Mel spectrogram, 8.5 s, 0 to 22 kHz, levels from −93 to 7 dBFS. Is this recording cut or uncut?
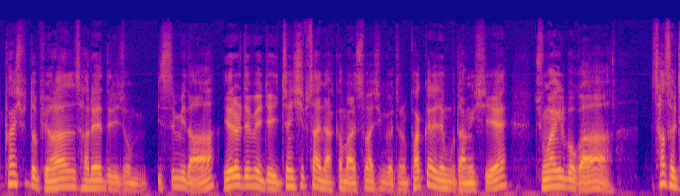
cut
